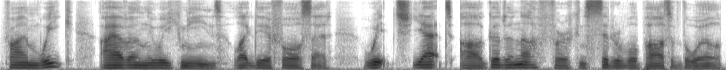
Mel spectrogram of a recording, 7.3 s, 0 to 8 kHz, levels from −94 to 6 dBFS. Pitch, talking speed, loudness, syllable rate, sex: 100 Hz, 200 wpm, -17 LUFS, 5.3 syllables/s, male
